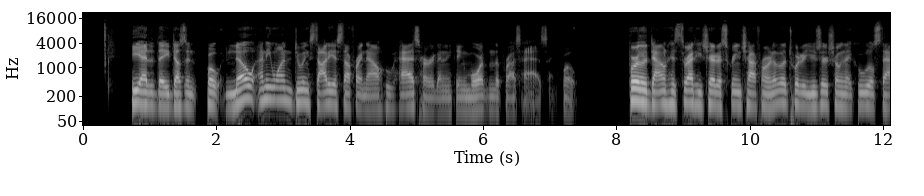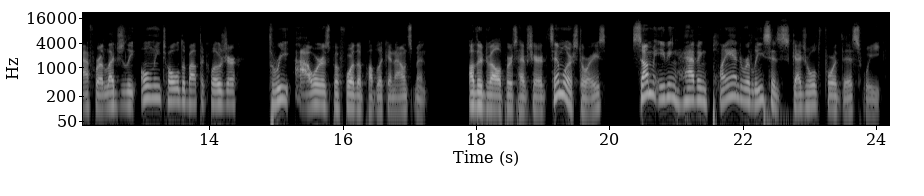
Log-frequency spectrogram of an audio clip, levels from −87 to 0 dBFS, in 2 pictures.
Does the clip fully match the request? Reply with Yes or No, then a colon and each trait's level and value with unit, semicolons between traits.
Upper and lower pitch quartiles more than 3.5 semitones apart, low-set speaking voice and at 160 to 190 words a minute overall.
Yes: average, 4.4 semitones; low, 125 Hz; average, 170 wpm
